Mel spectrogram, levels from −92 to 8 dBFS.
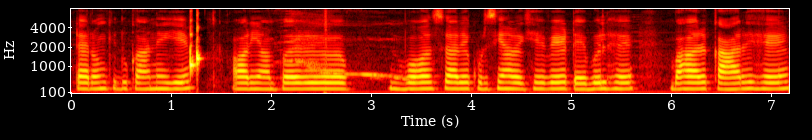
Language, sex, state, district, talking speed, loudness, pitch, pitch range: Hindi, female, Haryana, Rohtak, 140 wpm, -21 LUFS, 215 Hz, 210-220 Hz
